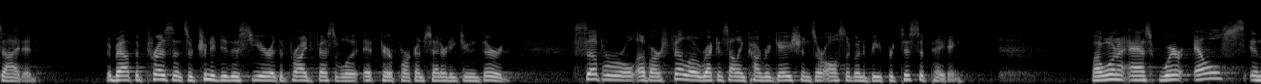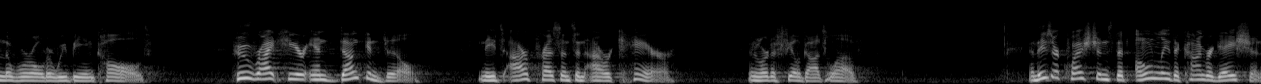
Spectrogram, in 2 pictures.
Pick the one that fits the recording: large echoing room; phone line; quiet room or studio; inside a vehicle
large echoing room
